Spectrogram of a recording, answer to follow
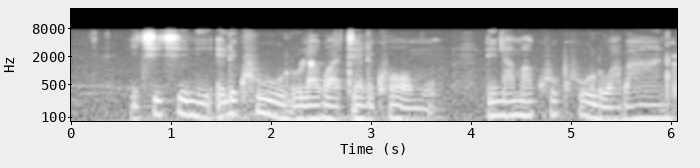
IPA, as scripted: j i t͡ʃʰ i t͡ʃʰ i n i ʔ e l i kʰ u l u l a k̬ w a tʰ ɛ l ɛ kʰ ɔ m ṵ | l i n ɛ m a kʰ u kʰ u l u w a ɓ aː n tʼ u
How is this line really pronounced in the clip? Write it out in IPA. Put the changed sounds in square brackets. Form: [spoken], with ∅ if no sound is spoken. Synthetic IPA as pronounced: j i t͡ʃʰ i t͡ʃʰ i n i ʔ e l i kʰ u l u l a k̬ w a tʰ ɛ l ɛ kʰ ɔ m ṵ | l i n [a] m a kʰ u kʰ u l u w a ɓ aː n tʼ u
